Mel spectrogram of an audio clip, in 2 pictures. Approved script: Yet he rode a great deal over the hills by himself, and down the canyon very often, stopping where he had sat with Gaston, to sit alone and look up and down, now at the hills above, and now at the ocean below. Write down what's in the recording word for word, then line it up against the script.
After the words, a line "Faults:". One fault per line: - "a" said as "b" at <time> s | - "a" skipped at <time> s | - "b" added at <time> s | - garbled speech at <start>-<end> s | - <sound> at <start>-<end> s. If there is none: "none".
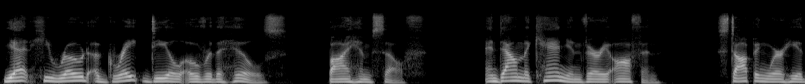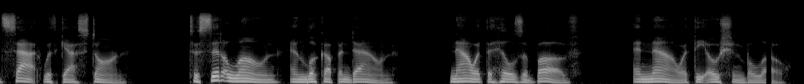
Yet he rode a great deal over the hills by himself, and down the canyon very often, stopping where he had sat with Gaston, to sit alone and look up and down, now at the hills above, and now at the ocean below.
Faults:
- dropout at 15.7-15.8 s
